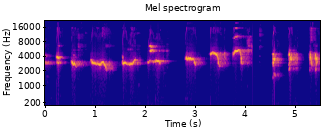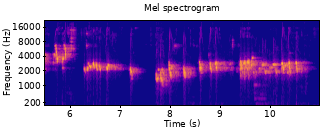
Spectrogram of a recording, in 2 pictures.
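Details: A female greater green leafbird calls for a male with quick, varied chirps and slurred whistles, then lower, buzzy, rasping notes running together in the second half. The recording is clean with no background sounds.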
